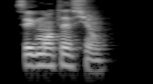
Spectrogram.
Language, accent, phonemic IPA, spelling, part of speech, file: French, France, /sɛɡ.mɑ̃.ta.sjɔ̃/, segmentation, noun, LL-Q150 (fra)-segmentation.wav
- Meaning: segmentation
